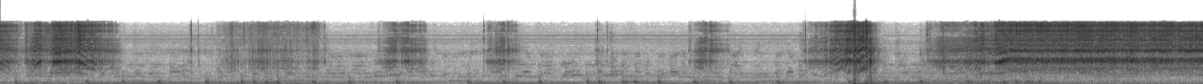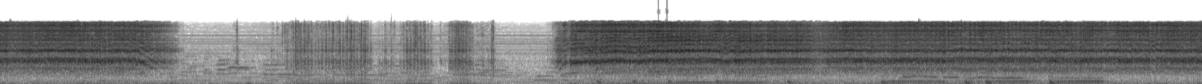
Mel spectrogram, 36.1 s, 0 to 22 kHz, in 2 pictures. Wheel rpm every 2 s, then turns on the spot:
60, 0, 10, 10, 0, 10, 20, 100, 160, 160, 20, 20, 20, 110, 160, 160, 160, 160.
22-26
